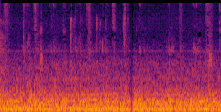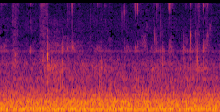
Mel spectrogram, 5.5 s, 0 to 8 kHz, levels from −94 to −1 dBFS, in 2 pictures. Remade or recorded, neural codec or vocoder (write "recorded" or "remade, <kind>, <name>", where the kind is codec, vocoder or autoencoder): recorded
